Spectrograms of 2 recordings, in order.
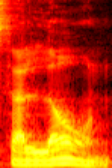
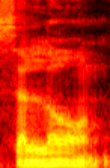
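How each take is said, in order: No difference in how they are said.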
